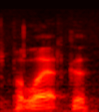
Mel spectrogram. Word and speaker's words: Palatka: I heard that Big Jim couldn't pronounce that word yesterday. So, it's Palatka Christian.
